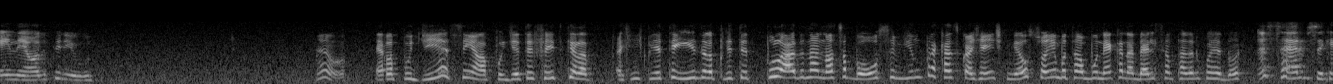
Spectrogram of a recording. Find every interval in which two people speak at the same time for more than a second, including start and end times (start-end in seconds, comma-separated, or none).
none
